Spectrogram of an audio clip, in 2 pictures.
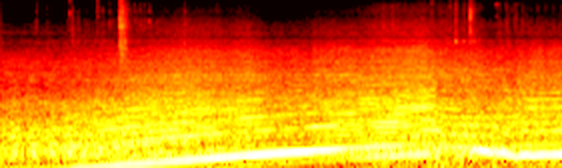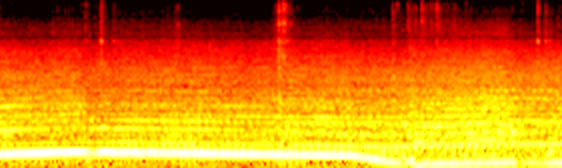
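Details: Car wheel hub bearing noise while driving: droning "go-go-go" hum rising and falling with road speed, clearest during deceleration in the latter part; worn hub bearing.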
